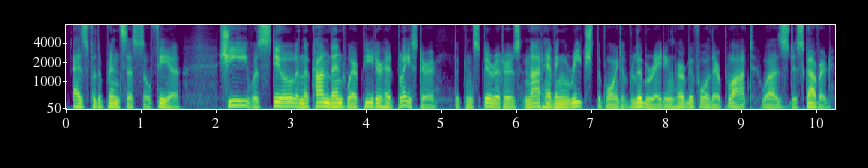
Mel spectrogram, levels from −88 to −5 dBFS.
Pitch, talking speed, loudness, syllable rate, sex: 110 Hz, 180 wpm, -18 LUFS, 5.4 syllables/s, male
